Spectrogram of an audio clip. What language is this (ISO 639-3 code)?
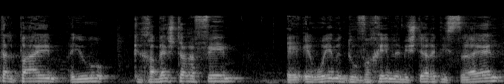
heb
